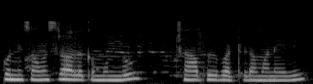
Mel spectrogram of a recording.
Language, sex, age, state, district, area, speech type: Telugu, female, 18-30, Andhra Pradesh, Eluru, urban, spontaneous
